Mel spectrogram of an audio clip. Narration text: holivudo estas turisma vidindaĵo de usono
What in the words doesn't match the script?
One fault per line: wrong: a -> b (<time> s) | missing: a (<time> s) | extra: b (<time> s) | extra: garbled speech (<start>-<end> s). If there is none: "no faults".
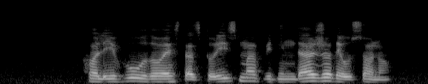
no faults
